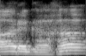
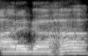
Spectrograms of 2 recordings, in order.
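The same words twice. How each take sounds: The two takes are said the same way.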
